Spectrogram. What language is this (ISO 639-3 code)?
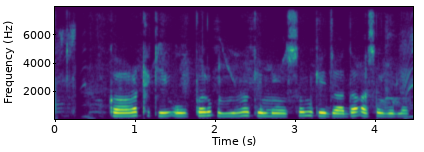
bho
